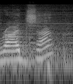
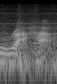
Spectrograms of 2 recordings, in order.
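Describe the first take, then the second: First: It is said with the original Indian pronunciation. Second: It is said with the Spanish pronunciation. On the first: This is the original form of the word. "The original word is spelled differently and pronounced Raja because it is Indian Sanskrit in origin" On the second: This is the form adapted by Spanish speakers. "the Spanish way"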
